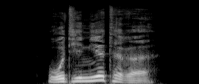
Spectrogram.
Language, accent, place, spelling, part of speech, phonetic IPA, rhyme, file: German, Germany, Berlin, routiniertere, adjective, [ʁutiˈniːɐ̯təʁə], -iːɐ̯təʁə, De-routiniertere.ogg
- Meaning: inflection of routiniert: 1. strong/mixed nominative/accusative feminine singular comparative degree 2. strong nominative/accusative plural comparative degree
